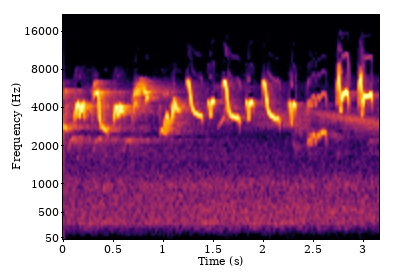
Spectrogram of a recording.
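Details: European pied flycatcher singing a rapid phrase of about a dozen high, slurred whistled notes, each swooping down or up in pitch, delivered in quick succession over three seconds in a clean, quiet setting.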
